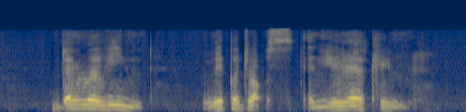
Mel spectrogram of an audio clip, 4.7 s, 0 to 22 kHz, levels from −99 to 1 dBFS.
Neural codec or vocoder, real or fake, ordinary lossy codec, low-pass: codec, 16 kHz, 2 kbps, FreqCodec, smaller model; fake; none; 7.2 kHz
